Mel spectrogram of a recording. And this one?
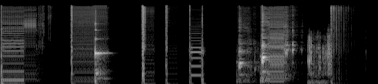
BuzzyPercussion 127bpm03 LoopCache AbstractPercussion
Abstract Percussion Loop made from field recorded found sounds
Abstract, Loop, Percussion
